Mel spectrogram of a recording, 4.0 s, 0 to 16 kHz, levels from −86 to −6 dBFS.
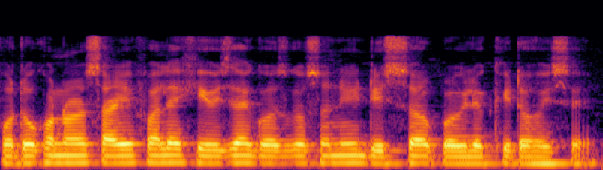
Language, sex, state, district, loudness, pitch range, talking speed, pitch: Assamese, male, Assam, Sonitpur, -15 LUFS, 105-115 Hz, 120 wpm, 110 Hz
